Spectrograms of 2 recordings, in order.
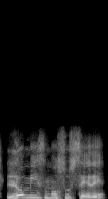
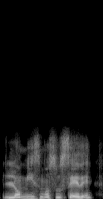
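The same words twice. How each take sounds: First: Raised restart. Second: Said in the usual way. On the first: Real, not acted. Teacher restarts the point louder.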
